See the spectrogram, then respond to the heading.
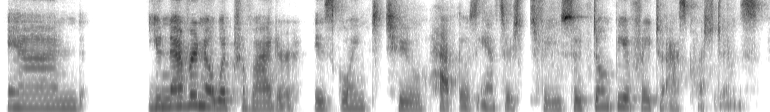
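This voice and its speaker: This is a woman who speaks as a dentist guest on an interview. She explains patiently and often leans on little quoted examples. Her voice sits in an ordinary middle pitch. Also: darkish tone. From India. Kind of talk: casual interview answers.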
